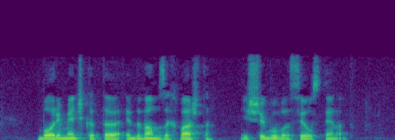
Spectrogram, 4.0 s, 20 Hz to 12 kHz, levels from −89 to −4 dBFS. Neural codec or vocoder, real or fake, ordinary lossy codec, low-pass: codec, 16 kHz, 6 kbps, DAC; fake; MP3, 48 kbps; 7.2 kHz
